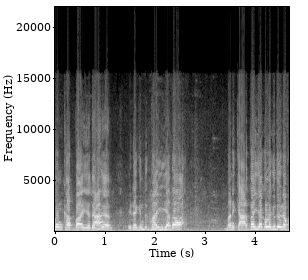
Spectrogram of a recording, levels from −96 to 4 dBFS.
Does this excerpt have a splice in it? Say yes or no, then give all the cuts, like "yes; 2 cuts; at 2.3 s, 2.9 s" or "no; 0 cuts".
no; 0 cuts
